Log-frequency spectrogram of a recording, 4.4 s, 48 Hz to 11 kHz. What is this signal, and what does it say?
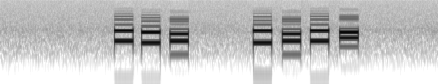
DTMF, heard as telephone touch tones, dialled by hand, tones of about 190 ms. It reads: 624 3460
